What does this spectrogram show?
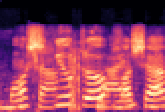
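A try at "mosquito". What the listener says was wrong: এই জন্য মস্কিউটো বলে দিচ্ছেন, মস্কিউটো না, মস্কিটো।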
